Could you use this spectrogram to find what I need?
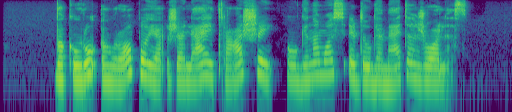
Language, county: Lithuanian, Vilnius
